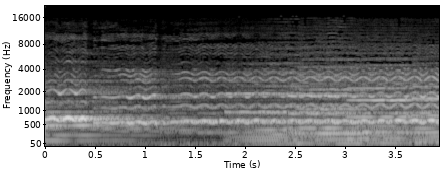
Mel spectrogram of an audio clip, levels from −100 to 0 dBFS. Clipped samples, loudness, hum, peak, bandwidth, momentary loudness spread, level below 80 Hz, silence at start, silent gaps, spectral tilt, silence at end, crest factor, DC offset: under 0.1%; -27 LUFS; none; -12 dBFS; 12.5 kHz; 9 LU; -50 dBFS; 0 s; none; -4.5 dB/octave; 0 s; 14 dB; under 0.1%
